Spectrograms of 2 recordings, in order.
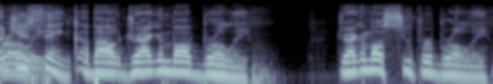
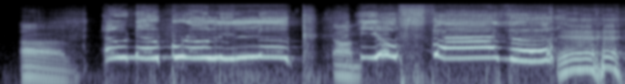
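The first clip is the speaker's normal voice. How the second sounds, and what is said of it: Good impression of a cartoon character. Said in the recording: “That's a good impression.”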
